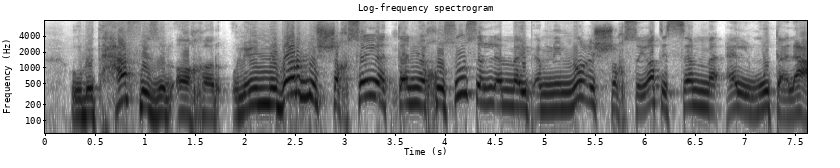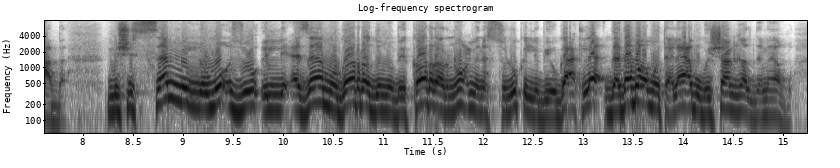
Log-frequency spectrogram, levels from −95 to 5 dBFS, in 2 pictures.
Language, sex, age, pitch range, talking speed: Arabic, male, 30-49, 115-175 Hz, 135 wpm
